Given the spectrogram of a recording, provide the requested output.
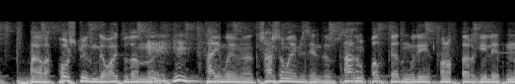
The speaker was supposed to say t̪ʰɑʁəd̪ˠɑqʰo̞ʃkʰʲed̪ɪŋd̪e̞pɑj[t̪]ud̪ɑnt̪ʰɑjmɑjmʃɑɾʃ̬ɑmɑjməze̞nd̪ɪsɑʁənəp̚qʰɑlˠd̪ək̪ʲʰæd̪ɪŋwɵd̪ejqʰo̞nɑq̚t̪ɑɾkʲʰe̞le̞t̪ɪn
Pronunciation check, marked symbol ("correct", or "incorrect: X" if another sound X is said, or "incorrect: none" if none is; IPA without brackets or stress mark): correct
